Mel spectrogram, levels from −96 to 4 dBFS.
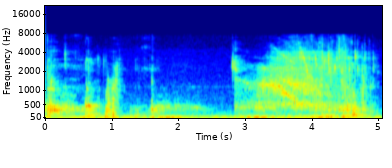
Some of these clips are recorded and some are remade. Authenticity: recorded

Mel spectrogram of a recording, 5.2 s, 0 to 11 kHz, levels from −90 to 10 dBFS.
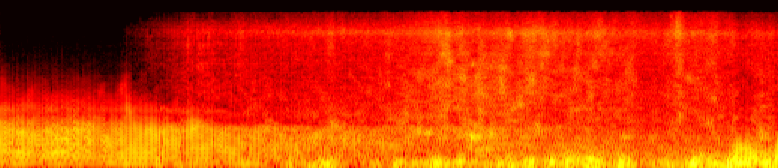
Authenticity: remade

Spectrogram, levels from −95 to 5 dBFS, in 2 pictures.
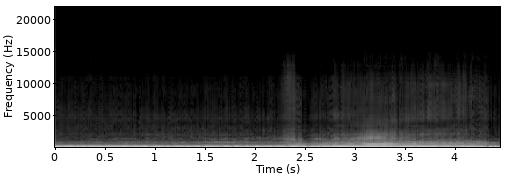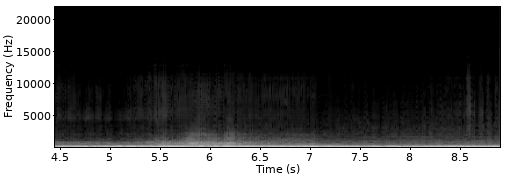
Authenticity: remade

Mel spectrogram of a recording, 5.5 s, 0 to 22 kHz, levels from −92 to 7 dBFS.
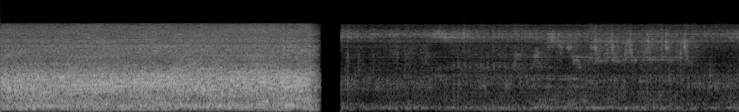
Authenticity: remade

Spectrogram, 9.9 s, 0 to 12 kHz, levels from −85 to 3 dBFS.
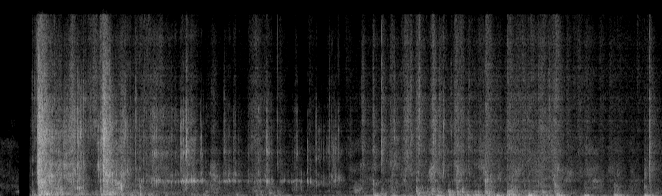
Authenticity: remade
